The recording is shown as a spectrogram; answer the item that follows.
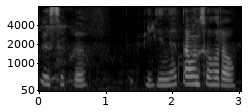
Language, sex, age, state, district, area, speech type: Bodo, female, 30-45, Assam, Udalguri, rural, spontaneous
